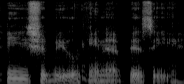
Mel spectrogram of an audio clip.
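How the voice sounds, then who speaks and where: Guy doing a casual animation stream, lots of gravelly fry, close dry sound, kinda mumbling to himself as he works. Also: medium pitch, expressive, moderate pace, mellow, no echo. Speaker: animator livestreaming a tutorial. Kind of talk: casual screen-work commentary, thinking aloud.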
